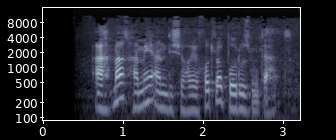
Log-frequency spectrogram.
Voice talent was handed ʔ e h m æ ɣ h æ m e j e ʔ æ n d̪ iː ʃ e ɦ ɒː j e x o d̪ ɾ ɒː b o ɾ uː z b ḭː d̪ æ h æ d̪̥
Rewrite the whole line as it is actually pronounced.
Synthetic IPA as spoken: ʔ æ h m æ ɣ h æ m e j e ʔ æ n d̪ iː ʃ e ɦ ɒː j e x o d̪ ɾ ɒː b o ɾ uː z m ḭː d̪ æ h æ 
